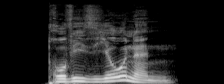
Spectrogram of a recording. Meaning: plural of Provision
- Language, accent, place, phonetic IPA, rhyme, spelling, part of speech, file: German, Germany, Berlin, [ˌpʁoviˈzi̯oːnən], -oːnən, Provisionen, noun, De-Provisionen.ogg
